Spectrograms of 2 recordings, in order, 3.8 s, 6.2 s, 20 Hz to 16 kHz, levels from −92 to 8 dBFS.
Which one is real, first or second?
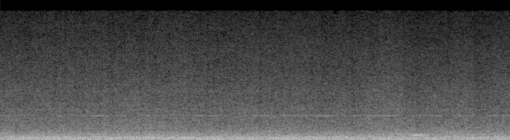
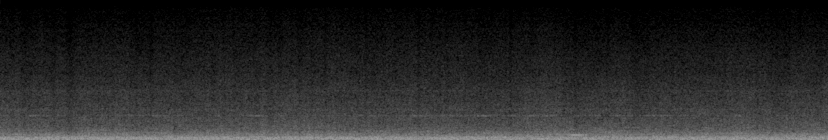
first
